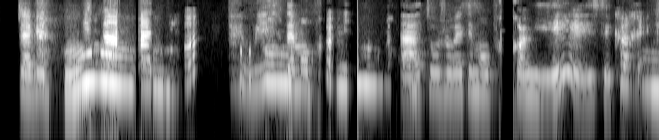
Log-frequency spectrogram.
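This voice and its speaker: This woman has a high voice and speaks at a very slow pace with a Quebec accent. Her pitch varies in an ordinary way. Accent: Québécois French. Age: 50s. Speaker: novelist, former math teacher. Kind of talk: interview. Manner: hesitant, with false starts.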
